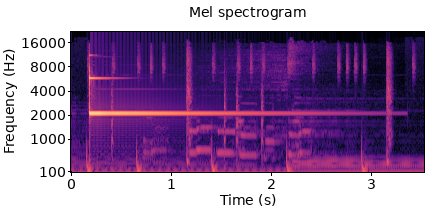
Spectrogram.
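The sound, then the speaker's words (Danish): A bright, clear push notification ding rings out and lingers, followed by a handful of softer chiming notes that fade away. It stands alone, with no talking. “Her lander en lidt glædelig push-notifikation.”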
